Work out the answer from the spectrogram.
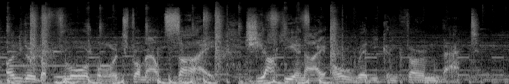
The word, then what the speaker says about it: Chiaki: Is it Chiaki? Is that's pronounced?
